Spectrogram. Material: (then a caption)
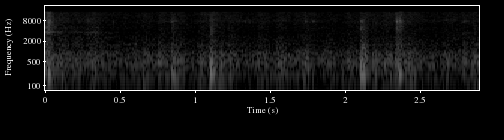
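Body tissue. A few soft, short taps are heard as the abdomen is percussed upward along the mid-clavicular line until the note turns dull over the liver, locating the liver border. The thuds are muted and low, with very little ring. This is a normal finding, with a normal liver span of 4 to 7 cm.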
